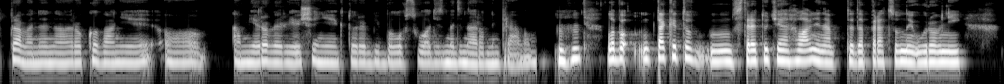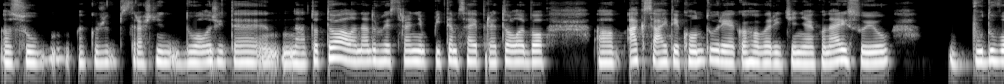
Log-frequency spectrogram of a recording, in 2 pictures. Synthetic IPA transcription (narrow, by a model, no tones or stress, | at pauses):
ipɾaʋɛnɛːnaɾɔkɔʋaɲɪɛ | amɪɛɾɔʋɛːɾɪɛʃɛɲɪɛkt̪ɔɾɛːbibɔlɔfsuːlaɟɛzmɛd͡zinaːɾɔd̪nimpɾa̰ːʋɔ̰mm̩ɦ̩lɛbɔt̪akɛːt̪ɔst̪ɾɛt̪nucɪaɦlaʊɲɛnat̪ɛd̪apɾʔat͡sɔʊnɛjuːɾɔʊɲisuːakɔʒɛst̪ɾaʃɲɛd̪ʊɔlɛʒit̪ɛːnat̪ɔt̪ɔalɛnad̪ɾuɦɛjst̪ɾaɲɛpiːt̪amsaːjpɾɛt̪ɔlɛbɔ | ʔaksaːjt̪ɪɛkɔnt̪uːɾiakɔɦɔʋɔɾiːcɛɲɛakɔnaɾisujuː | b̥ud̪uː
